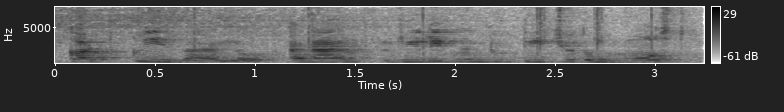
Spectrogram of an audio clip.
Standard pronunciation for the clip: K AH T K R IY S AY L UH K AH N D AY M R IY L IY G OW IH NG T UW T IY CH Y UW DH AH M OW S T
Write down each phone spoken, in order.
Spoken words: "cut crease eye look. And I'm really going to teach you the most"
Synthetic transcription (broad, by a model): K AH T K IY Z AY L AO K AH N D AY M R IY L IY G OW IH NG T UW T IY CH Y UW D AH M OW S T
